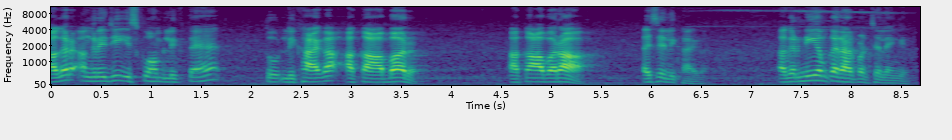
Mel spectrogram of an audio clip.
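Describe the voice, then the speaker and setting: Speaking at a normal speed, this Hindi-native male teacher has a slightly high, animated and somewhat mellow voice. He breaks down spelling rules in steps, answering questions he puts to himself and saying "ठीक है ना" again and again.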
